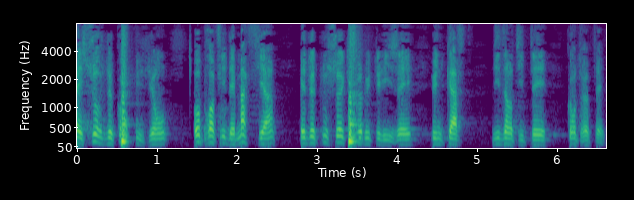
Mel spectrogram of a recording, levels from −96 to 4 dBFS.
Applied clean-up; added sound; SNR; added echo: neural mask model RNNoise.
